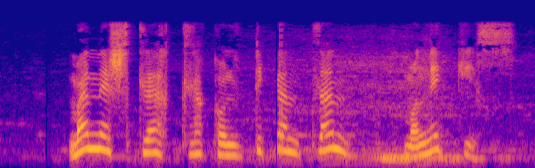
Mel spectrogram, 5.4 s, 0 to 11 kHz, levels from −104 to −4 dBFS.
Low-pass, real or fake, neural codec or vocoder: 7.2 kHz; real; none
